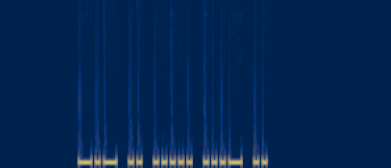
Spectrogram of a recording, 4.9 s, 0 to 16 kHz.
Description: Morse code, heard as a keyed tone, about 22 wpm, 700 Hz. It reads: KI5VI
